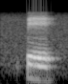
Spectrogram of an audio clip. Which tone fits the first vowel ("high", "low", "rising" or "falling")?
low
